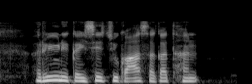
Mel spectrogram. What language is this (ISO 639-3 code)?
hne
